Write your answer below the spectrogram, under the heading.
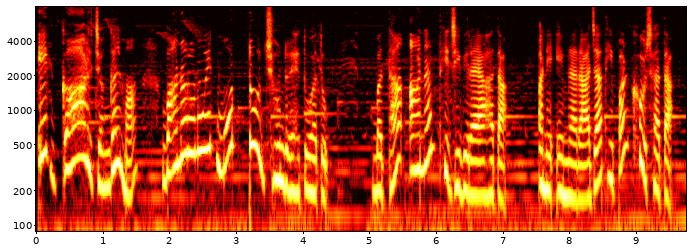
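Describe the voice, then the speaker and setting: A woman's voice: fairly high pitch, big pitch swings, unhurried. A woman narrating scripted children's stories as a storyteller. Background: background music.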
